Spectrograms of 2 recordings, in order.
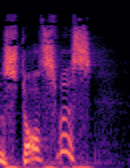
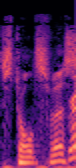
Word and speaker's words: Stoltzfus: I'm like, Trevon Stoltzfus? That's how I say your last name, right? Stoltzfus? – Right, yeah.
